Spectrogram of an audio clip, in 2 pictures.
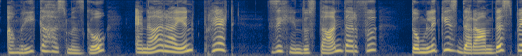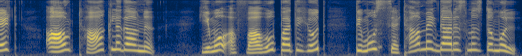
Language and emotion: Kashmiri, surprised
